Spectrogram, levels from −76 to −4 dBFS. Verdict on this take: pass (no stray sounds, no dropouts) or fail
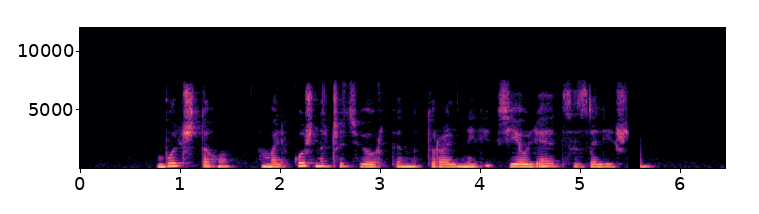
fail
